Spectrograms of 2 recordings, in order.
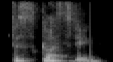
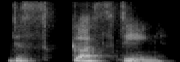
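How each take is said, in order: First: Softly muttered disgust; low, under the breath; quiet disgust. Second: "Disgusting" drawn out very slowly. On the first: Streamer condemning treatment of immigrants, quiet disgust. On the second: Streamer condemning treatment of immigrants, slow emphatic disgust. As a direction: stretch each syllable of "Disgusting". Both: Real, not acted.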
